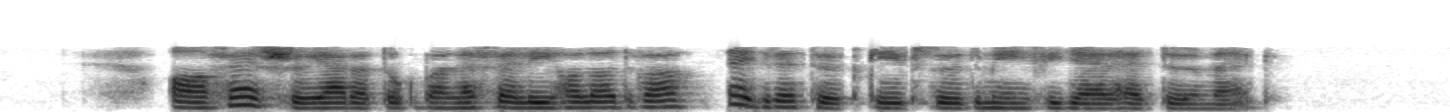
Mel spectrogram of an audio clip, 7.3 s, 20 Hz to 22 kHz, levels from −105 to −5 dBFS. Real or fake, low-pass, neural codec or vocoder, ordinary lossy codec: real; 7.2 kHz; none; AAC, 16 kbps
